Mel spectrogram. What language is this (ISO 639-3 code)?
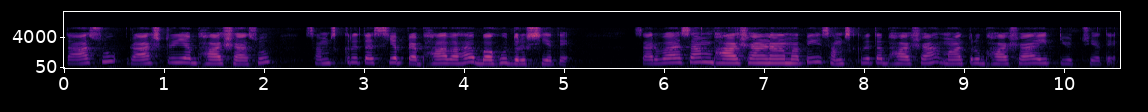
san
